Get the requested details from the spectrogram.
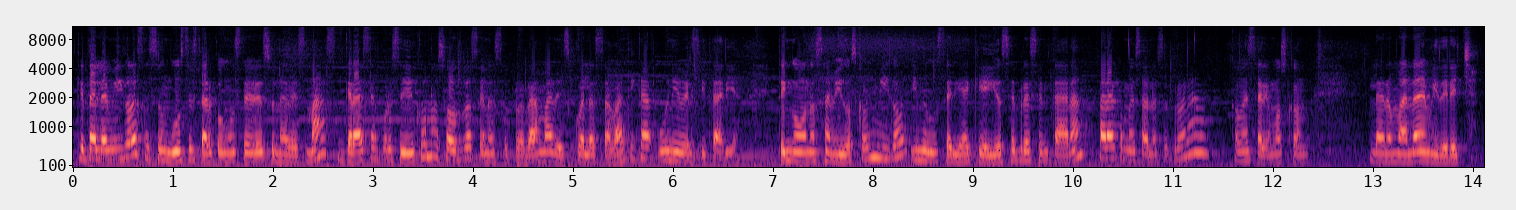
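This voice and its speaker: A woman's voice: mid-range voice, animated, fast, over music. A woman hosting a university TV Bible study program, welcoming guests and asking them questions. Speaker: host. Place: TV studio.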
